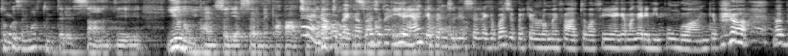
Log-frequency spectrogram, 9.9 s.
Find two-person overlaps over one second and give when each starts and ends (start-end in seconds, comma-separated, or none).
3.9-5.9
